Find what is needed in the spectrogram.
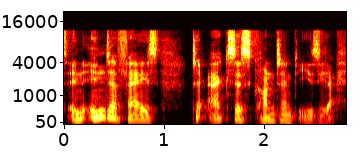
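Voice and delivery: ordinary talk, nothing marked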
